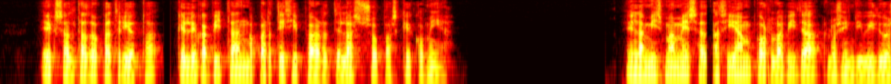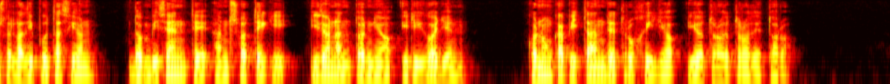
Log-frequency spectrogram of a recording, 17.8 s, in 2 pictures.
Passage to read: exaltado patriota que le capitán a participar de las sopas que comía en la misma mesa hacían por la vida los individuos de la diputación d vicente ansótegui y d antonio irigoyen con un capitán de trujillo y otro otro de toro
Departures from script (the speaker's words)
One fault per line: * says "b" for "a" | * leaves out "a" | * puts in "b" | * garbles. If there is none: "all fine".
all fine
